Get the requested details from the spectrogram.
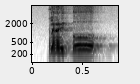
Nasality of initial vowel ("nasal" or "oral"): nasal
